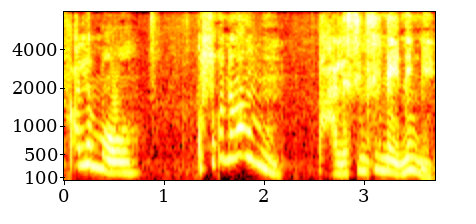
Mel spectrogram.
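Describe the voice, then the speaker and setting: A woman playing a resentful, well-off wife in a Filipino radio drama, expressive and given to complaint. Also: fairly high pitch, moderate pace, husky, full character voice. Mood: annoyed.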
